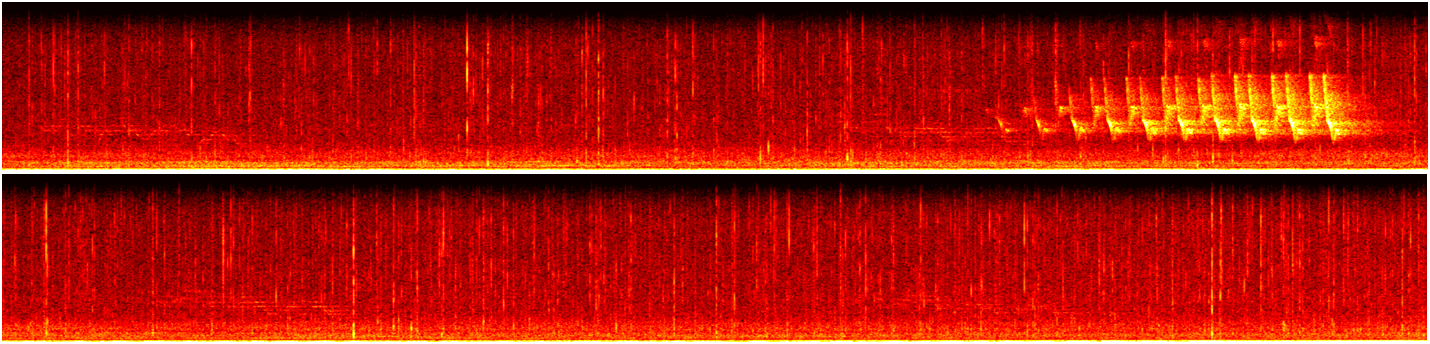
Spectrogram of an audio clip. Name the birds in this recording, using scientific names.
Catharus fuscescens, Seiurus aurocapilla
